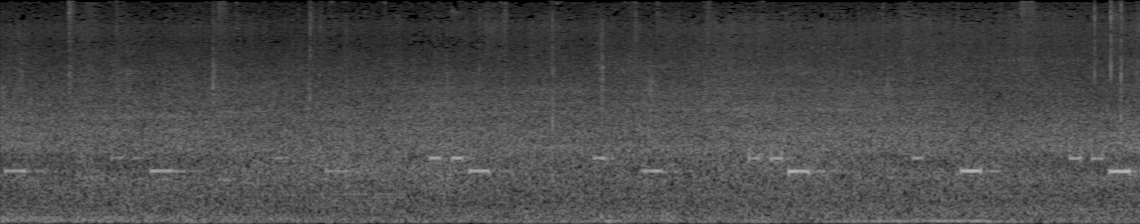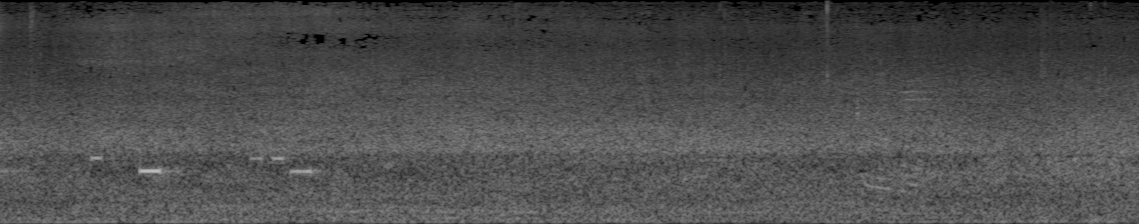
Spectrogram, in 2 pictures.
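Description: Audible pedestrian crossing signal sounding short electronic beeps in two alternating pitches, repeating roughly once a second and stopping about two-thirds of the way through. Low traffic noise runs underneath.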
